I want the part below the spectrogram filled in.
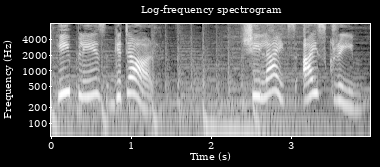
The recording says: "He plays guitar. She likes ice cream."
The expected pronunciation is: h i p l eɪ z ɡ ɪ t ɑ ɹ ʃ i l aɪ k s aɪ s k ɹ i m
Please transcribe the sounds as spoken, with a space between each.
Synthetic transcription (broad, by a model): h i p l eɪ z ɡ ɪ t ɑ ɹ ʃ i l aɪ k s aɪ s k ɹ i m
